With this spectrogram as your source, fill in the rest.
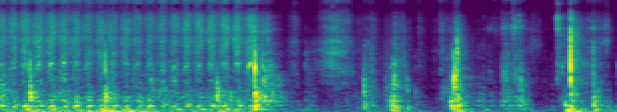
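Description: Paper is rubbed down by hand onto cloth for an accordion-fold book binding, giving close, scratchy rubbing strokes that run steadily and then turn into several separate swipes, fairly quiet with no talking.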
